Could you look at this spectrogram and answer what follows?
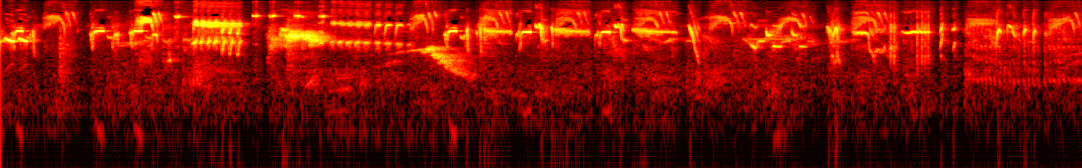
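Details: Wild lesser shortwing (cingcoang coklat) that came in to attack, pouring out a long, high, varied song of quick chirps, buzzy notes and a falling slurred phrase, sounding almost continuous.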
